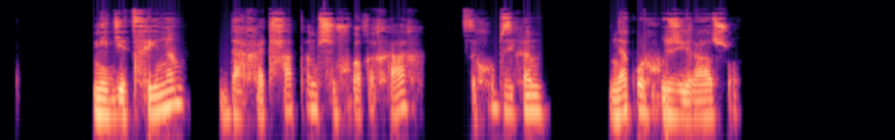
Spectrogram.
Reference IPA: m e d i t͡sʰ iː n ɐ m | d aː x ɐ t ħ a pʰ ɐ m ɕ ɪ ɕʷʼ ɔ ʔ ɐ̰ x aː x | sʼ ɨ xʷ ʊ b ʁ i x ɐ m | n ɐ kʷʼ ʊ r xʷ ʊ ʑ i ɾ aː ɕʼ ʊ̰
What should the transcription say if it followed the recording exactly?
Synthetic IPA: m e d i t͡sʰ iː n ɐ m | d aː x ɐ t ħ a pʰ ɐ m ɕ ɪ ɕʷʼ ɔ q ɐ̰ x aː x | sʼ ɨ xʷ ʊ b z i x ɐ m | n ɐ kʷʼ ʊ r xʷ ʊ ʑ i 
